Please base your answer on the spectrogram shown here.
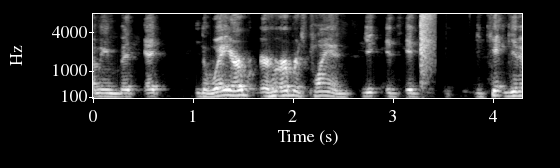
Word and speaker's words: Herbert: not it's spelled no it's not a bear it's it's herbert it's not a bear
